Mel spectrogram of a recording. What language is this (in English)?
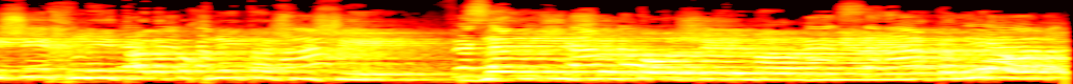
Hebrew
